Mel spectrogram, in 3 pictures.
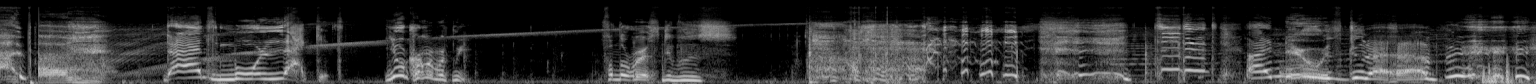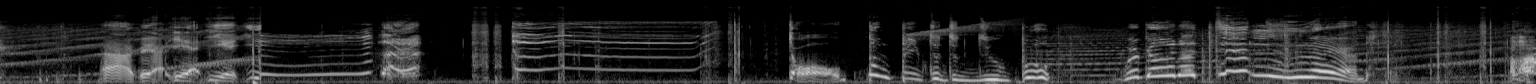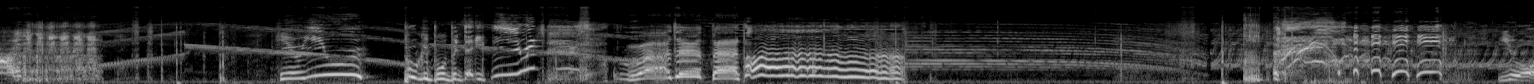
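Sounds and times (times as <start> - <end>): person wailing high note: 0.0 - 4.8, 8.0 - 19.6, 20.5 - 22.6, 23.3 - 32.1, 33.4 - 46.0
steady tone: 0.0 - 18.2, 24.0 - 46.0
person making goofy voice noises: 17.7 - 19.6, 30.5 - 31.8, 35.6 - 39.8.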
